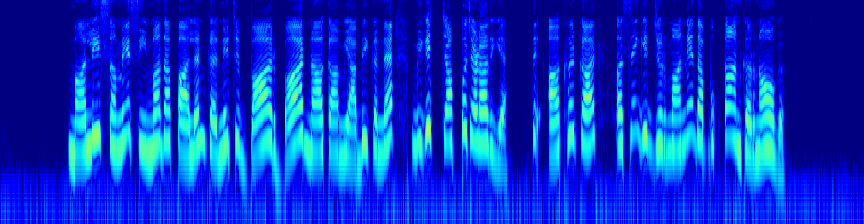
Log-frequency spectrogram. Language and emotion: Dogri, angry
